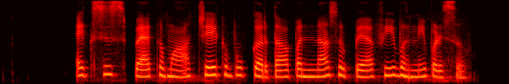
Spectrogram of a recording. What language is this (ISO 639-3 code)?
mar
